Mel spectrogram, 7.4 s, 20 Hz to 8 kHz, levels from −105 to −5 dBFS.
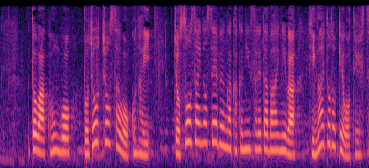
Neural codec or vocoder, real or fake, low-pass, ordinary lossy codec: none; real; 7.2 kHz; MP3, 64 kbps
